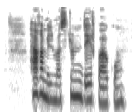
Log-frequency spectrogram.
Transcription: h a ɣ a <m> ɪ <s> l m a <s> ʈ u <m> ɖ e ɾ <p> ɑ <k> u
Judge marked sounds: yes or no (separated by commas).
yes, no, yes, no, yes, yes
